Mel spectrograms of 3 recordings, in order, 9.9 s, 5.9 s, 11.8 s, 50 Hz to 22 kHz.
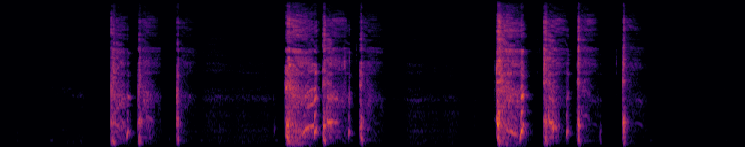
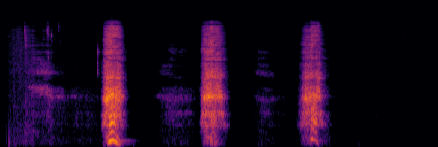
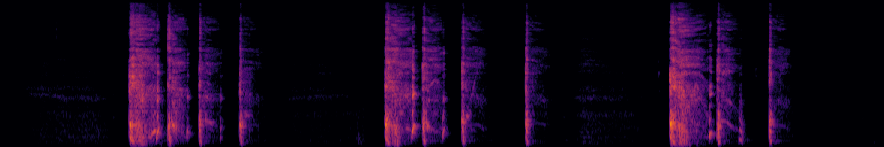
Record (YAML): cough_length: 9.9 s
cough_amplitude: 8917
cough_signal_mean_std_ratio: 0.3
exhalation_length: 5.9 s
exhalation_amplitude: 27240
exhalation_signal_mean_std_ratio: 0.26
three_cough_length: 11.8 s
three_cough_amplitude: 9255
three_cough_signal_mean_std_ratio: 0.29
survey_phase: alpha (2021-03-01 to 2021-08-12)
age: 65+
gender: Female
wearing_mask: 'No'
symptom_cough_any: true
symptom_onset: 12 days
smoker_status: Ex-smoker
respiratory_condition_asthma: false
respiratory_condition_other: false
recruitment_source: REACT
submission_delay: 1 day
covid_test_result: Negative
covid_test_method: RT-qPCR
